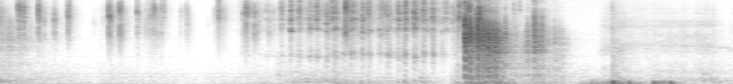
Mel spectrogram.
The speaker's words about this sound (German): Vier sechsseitige Würfel und die werden gewürfelt und der kleinste Würfelwurf wird weggenommen.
